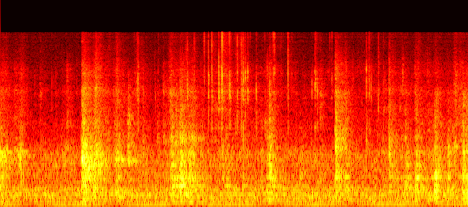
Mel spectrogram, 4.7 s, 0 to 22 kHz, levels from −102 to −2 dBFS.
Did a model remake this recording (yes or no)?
yes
